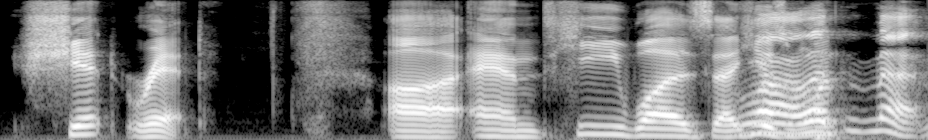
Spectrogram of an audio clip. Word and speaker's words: Shitrit: Mayer Ben shitrit I I'm not going to pronounce this correctly I'm sure it's sheet Reit but his name is spelled shitrit uh and he was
